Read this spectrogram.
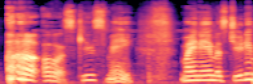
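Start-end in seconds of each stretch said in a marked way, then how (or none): none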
